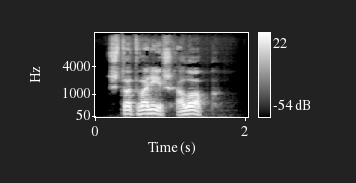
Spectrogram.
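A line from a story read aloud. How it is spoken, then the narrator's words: Menacing stern question. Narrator (Russian): Сам боярин Троекуров у смутьяна мужика грозно спрашивали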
